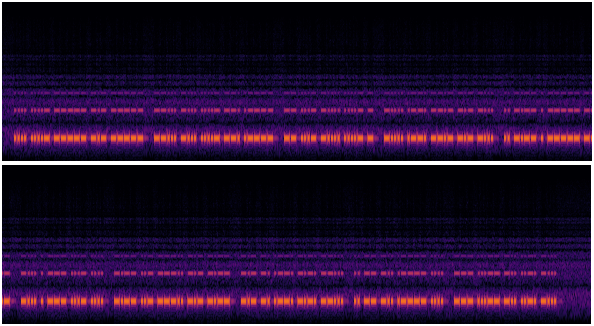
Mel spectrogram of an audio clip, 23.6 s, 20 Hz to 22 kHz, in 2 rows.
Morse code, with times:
0.2-2.8 H40K0
3.0-5.4 7B4G1
5.6-7.4 MV64T
7.6-9.8 6PQKB
10.0-11.9 IYE0K
12.2-13.8 BEOVH
14.0-16.3 YU8KY
16.6-18.6 KNPC7
18.8-20.6 IMD1H
20.8-22.9 O3DFB

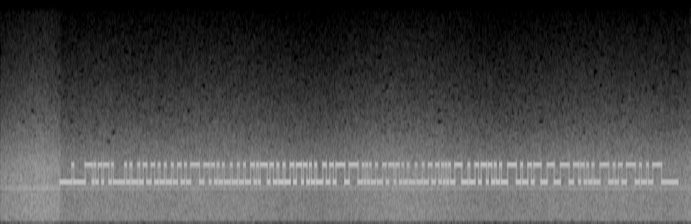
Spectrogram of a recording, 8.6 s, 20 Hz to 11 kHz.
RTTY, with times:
1.6-2.5 20105
2.7-3.7 17307
3.9-4.9 85567
5.0-6.0 18697
6.2-7.2 57995
7.3-8.3 52515

